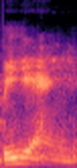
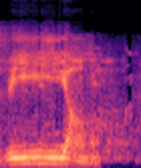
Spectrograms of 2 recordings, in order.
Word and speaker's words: viande: Bukan vieng ya, tapi viang. Kalau yang i-nya di sini tidak ada seperti ini, biasanya dibacanya gitu.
